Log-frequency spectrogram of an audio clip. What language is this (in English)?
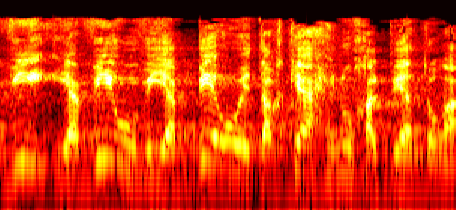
Hebrew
